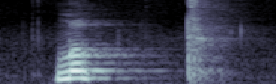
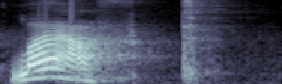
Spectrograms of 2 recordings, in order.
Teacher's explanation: You also notice there's a puff of air coming from my mouth with the ED sound being a T.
